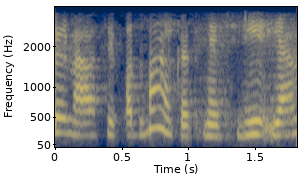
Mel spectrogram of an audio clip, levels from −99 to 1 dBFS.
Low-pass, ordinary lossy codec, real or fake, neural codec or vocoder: 3.6 kHz; AAC, 16 kbps; fake; vocoder, 22.05 kHz, 80 mel bands, HiFi-GAN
